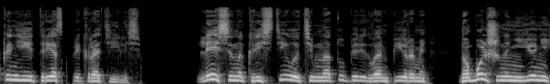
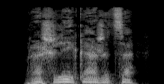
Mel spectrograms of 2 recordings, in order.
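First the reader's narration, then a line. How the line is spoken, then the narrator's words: Breathless exhale. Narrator (Russian): выдохнул Петр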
